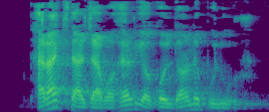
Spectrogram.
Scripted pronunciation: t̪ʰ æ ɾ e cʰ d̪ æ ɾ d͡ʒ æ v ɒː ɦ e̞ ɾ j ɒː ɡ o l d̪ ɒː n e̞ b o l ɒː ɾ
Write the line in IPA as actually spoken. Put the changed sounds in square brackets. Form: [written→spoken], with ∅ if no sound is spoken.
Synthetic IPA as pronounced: t̪ʰ æ ɾ [e→æ] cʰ d̪ æ ɾ d͡ʒ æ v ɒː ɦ e̞ ɾ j ɒː ɡ o l d̪ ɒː n e̞ b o l [ɒː→uː] ɾ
